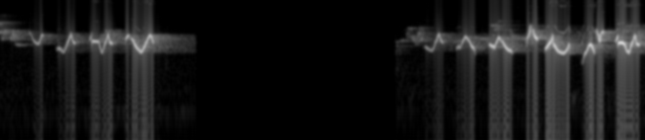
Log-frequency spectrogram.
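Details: Rose-breasted grosbeak with a short burst of wavering whistled notes, a pause of several seconds, then a longer, busier stretch of rising and falling warbles.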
